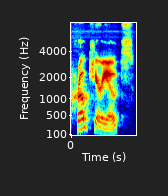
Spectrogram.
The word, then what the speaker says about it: prokaryotes: cell types there are prokaryotes remember pro rhymes with no these are unicellular organisms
